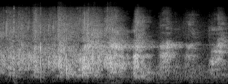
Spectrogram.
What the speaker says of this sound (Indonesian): mari kita berikan tepuk tangan untuk kelompok 3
